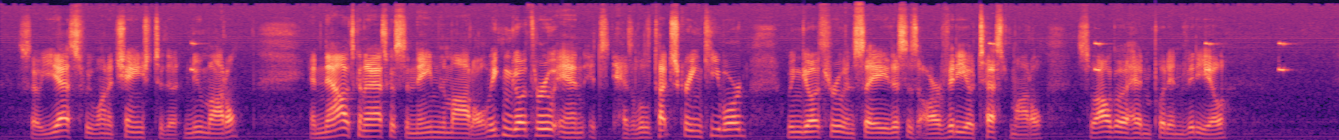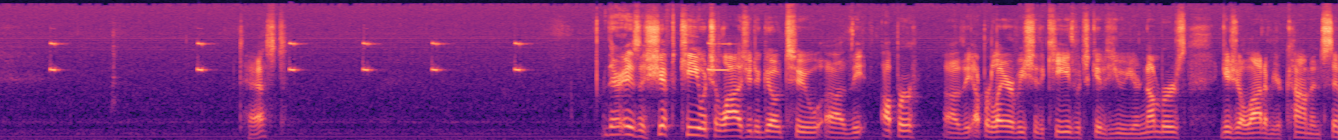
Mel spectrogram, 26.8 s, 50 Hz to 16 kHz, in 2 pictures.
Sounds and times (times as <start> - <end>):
Speech: 0.2 - 2.4, 3.1 - 12.3, 15.8 - 16.3, 19.4 - 26.7.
